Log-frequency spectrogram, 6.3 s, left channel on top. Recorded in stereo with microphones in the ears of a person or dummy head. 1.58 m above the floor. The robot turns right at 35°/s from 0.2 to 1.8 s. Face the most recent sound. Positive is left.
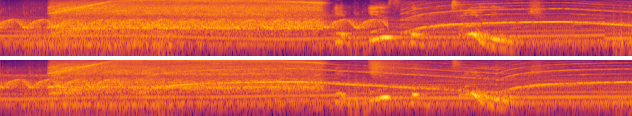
turn(degrees=45)  # may be behind; listen again after turning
